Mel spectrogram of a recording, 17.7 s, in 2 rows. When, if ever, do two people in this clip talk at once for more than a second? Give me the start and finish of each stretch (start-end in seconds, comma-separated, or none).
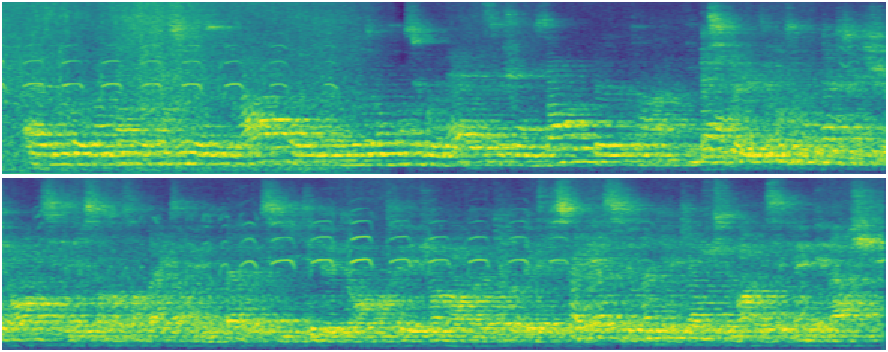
7.0-8.7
